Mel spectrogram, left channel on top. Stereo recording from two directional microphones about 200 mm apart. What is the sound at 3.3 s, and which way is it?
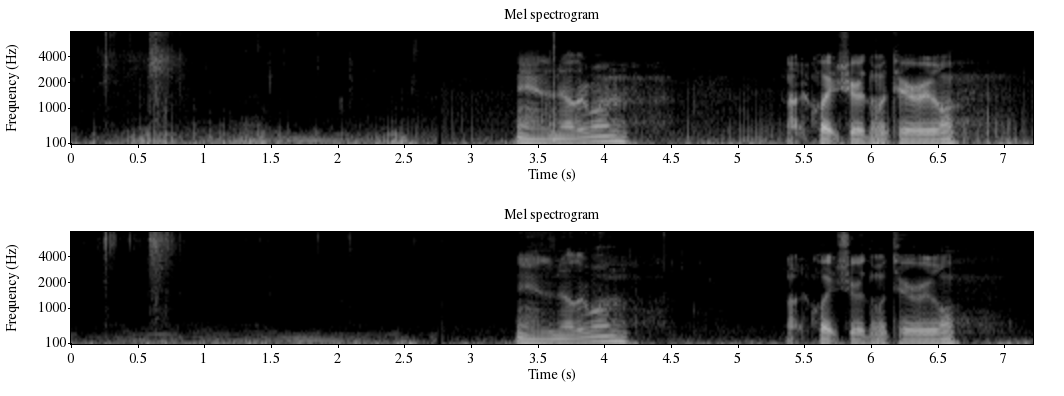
Speech, 20° right (ahead or behind).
